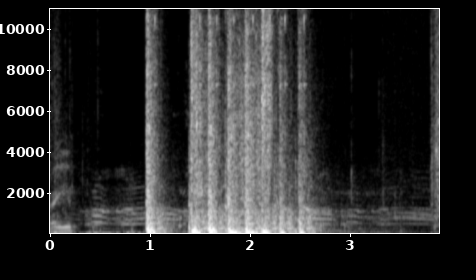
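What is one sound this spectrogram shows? A pistol fires a rapid burst of shots.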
